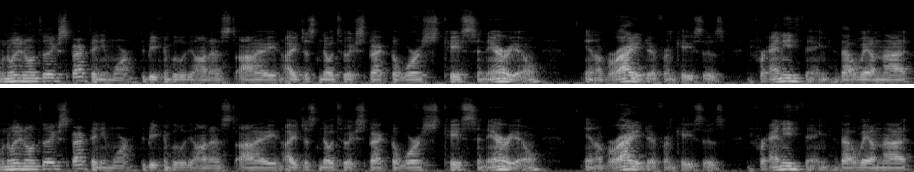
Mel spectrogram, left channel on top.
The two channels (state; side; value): noise; left; hum, 27 dB below the sound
